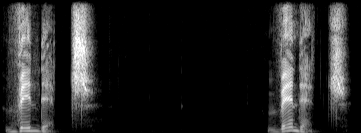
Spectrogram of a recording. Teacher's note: ageเมื่ออยู่ท้ายคำและไม่โดนเน้นหน้าตา ageก็จริงแต่ออกเสียงจะกลายเป็น itch นะครับเพราะฉะนั้นคำนี้คือ vintage vintageนั่นคือ vintageนะครับไวนิลเหรอครับแหมพูดถึงวินเทจไวนิลก็มานะครับเพราะว่ามันก็เป็นของบางอย่างซึ่งเก่าเก่าและแต่ว่าคนก็ยังสะสมราคาก็ไม่ใช่ถูกๆนะยิ่งเก่ายิ่งแพ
